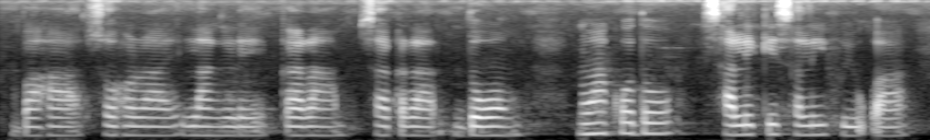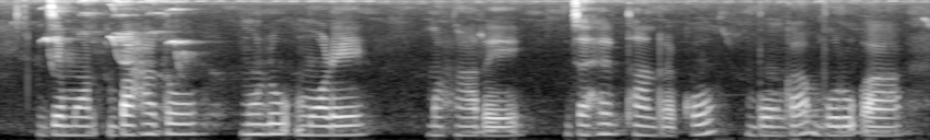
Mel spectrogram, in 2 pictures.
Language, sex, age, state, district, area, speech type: Santali, female, 30-45, West Bengal, Bankura, rural, spontaneous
